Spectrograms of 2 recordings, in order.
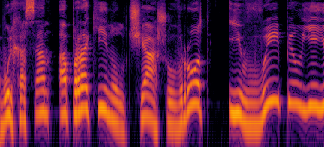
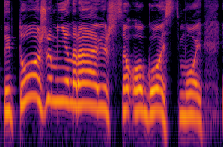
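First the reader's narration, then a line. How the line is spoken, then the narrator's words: Laughing exclamation. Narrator (Russian): Абдуль-Хасан засмеялся и воскликнул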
